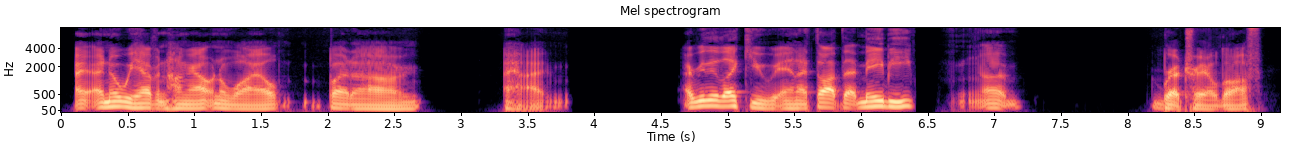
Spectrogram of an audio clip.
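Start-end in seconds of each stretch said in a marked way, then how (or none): 0.1-7.1 stammering. A narrator's reading. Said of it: "he stammered".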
